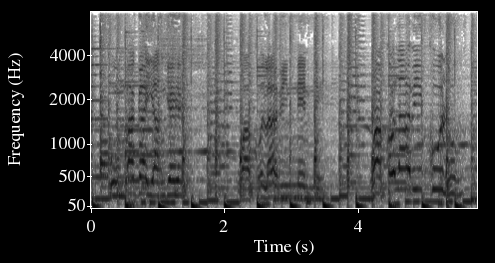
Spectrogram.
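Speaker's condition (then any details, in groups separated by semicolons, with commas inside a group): No condition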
